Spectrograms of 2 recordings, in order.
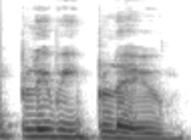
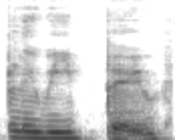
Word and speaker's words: Bluey boo: Bluey blue Bluey blue I always pronounce it wrong I always try to say Bluey blue it's not it's at Bluey boo they are an incredible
